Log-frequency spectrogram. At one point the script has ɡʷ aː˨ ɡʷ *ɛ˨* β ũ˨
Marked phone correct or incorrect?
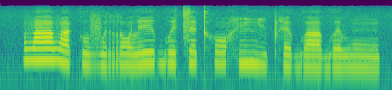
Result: correct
